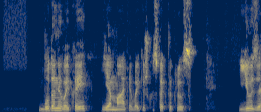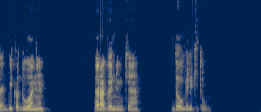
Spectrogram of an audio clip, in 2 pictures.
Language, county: Lithuanian, Tauragė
